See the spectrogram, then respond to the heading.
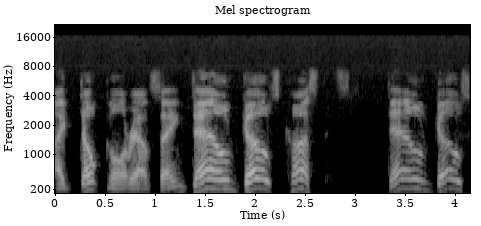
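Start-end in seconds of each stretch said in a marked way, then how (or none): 1.4-4.2 high, slow, drawn-out game-announcer delivery. Showing how he talks only when announcing a game: game-announcing voice. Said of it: "when I am announcing a game".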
